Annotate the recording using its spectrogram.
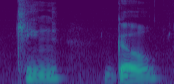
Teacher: K and G, as in king and go, these are your velar stops. So you have airflow being held right behind the velum and then it's released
